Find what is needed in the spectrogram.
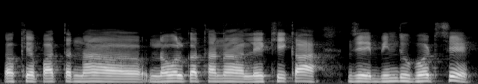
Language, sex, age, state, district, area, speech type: Gujarati, male, 18-30, Gujarat, Surat, rural, spontaneous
